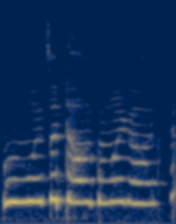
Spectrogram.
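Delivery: high, loud gushing over a dog; excited squeal. Retold or imitated. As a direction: squeal like you just spotted a puppy.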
